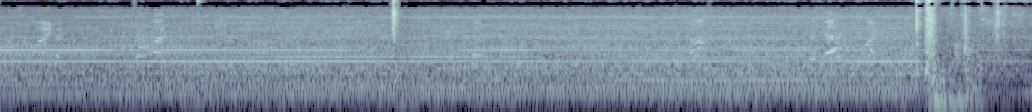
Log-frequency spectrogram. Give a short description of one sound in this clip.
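An engine hums steadily inside an armoured howitzer's crew compartment.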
